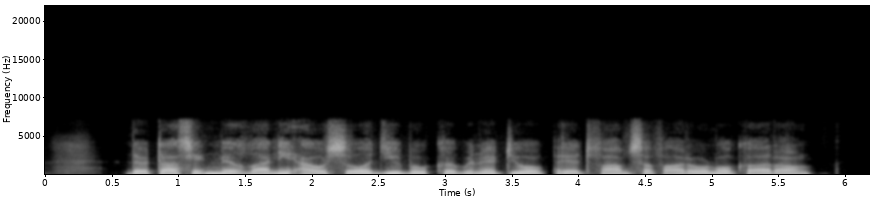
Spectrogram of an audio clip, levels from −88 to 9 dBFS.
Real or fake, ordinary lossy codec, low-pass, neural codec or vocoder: fake; AAC, 48 kbps; 7.2 kHz; codec, 16 kHz, 0.5 kbps, FunCodec, trained on LibriTTS, 25 frames a second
